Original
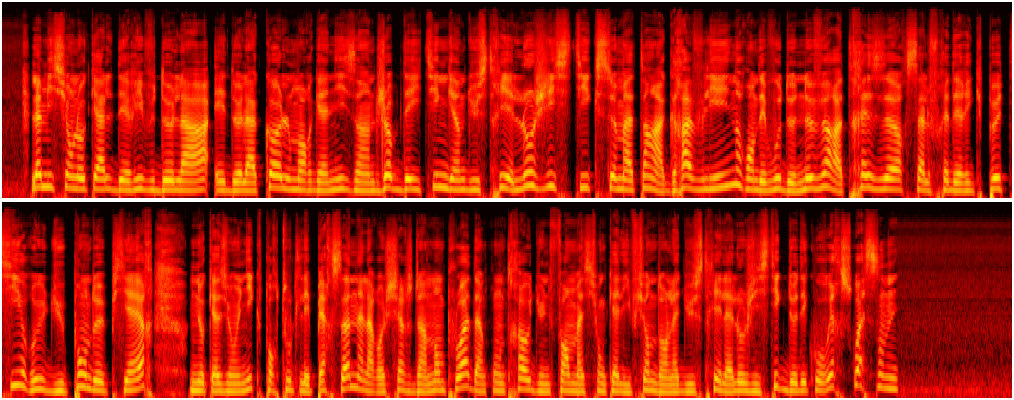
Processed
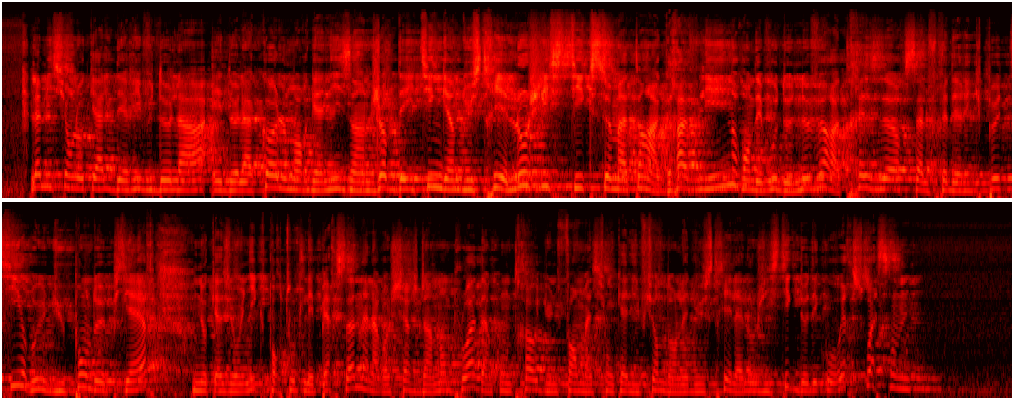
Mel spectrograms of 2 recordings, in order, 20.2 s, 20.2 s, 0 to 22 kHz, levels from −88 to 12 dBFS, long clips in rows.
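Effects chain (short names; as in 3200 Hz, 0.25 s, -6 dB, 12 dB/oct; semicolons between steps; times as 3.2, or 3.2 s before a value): Doppler pass-by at 5.09, 5 m/s, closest 6 m; on a send at -5 dB: low shelf 180 Hz -9.5 dB + reverb RT60 0.65 s, pre-delay 55 ms; on the sum: compressor 2:1, threshold -53 dBFS, peak gain reduction 18.5 dB; bell 15000 Hz +8.5 dB 2.2 oct; gain +2 dB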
